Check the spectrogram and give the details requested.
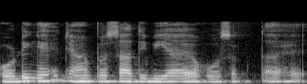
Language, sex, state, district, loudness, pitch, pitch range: Hindi, male, Madhya Pradesh, Bhopal, -15 LUFS, 135 Hz, 130-140 Hz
